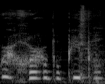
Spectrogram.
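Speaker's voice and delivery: breathy whisper, barely voiced, under the breath. A narrator voices a woman looking at a carved plaque, whispering under her breath. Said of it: "whispers under her breath".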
